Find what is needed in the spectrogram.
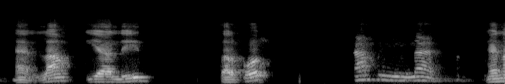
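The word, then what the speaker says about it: يُولَد: ইউলাদ, যদি আমি ইউলাদ পড়ি তাহলে তো ওয়াটা বাদ পড়ে গেল।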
